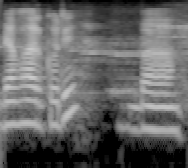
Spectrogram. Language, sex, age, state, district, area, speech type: Bengali, female, 60+, West Bengal, Birbhum, urban, spontaneous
